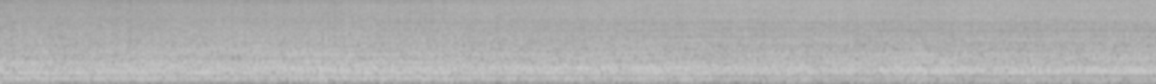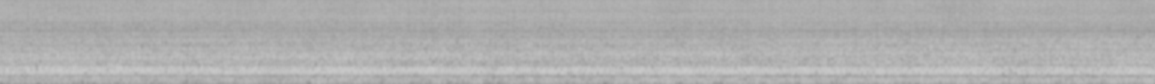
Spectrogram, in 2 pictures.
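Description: A combine harvester engine drones and whirs steadily nearby.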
